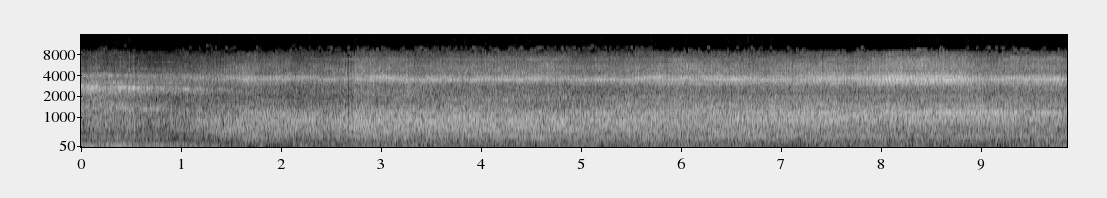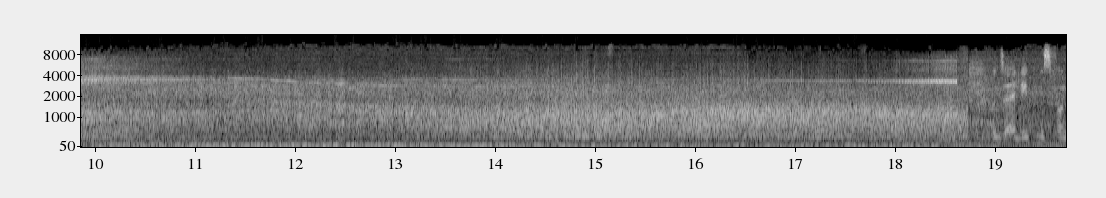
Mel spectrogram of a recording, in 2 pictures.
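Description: Jet engines roar loudly.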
